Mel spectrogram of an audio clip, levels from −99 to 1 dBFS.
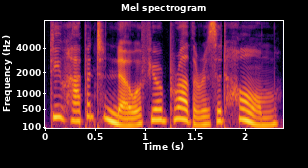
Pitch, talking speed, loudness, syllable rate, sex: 205 Hz, 275 wpm, -16 LUFS, 5.7 syllables/s, female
